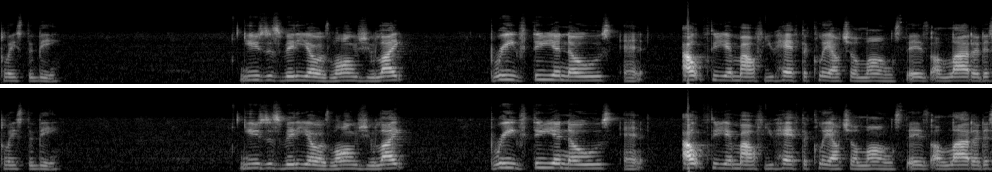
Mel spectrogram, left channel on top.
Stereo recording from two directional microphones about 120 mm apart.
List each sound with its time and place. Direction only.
0.0 s speech: 50° left (ahead or behind)
2.4 s speech: 50° left (ahead or behind)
